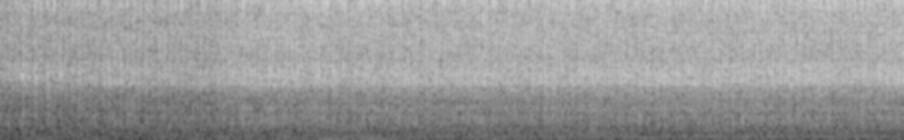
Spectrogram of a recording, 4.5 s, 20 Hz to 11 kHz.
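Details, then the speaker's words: Rebuilt 1980s Bachmann HO scale U36B pancake motor running out of its shell after the cracked gear was cleaned and excess grease removed. An even high-pitched whir with only faint light ticking and no heavy rattle; the gear drive runs normally. "ain't bad at all. That's much quieter."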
